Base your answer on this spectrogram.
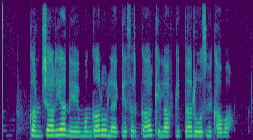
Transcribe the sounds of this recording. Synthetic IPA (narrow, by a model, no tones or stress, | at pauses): kəɾmət͡ʃaːɾijãnemə̃ŋɡaːlulɛːkesɐɾkaːɾkʰɪlaːfkiːt̪aɾoːzʋɪkʰaːʋaː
